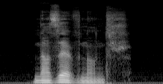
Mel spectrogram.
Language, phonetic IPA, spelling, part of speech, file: Polish, [na‿ˈzɛvnɔ̃nṭʃ], na zewnątrz, prepositional phrase / adverbial phrase, Pl-na zewnątrz.ogg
